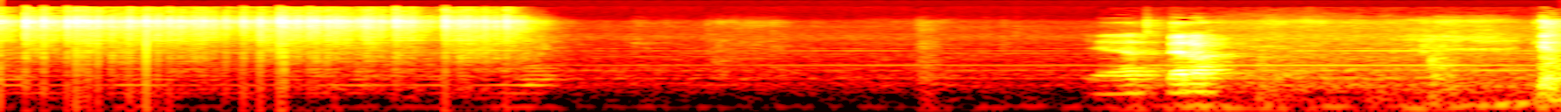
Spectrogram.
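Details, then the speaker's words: MIG welder after the wire contact was repaired: arc is back, a steady even crackle of fine pops like frying bacon; possibly slightly overpowered from earlier cranking up the settings, otherwise healthy arc. "so i've definitely got art back it um it doesn't sound rough at the moment it sounds overpowered perhaps"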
